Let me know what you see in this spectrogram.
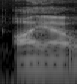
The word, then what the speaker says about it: Aijā: You've got the kind of um, the ayah or um, that is how you pronounce it. – Ayah. Yes. Yep.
